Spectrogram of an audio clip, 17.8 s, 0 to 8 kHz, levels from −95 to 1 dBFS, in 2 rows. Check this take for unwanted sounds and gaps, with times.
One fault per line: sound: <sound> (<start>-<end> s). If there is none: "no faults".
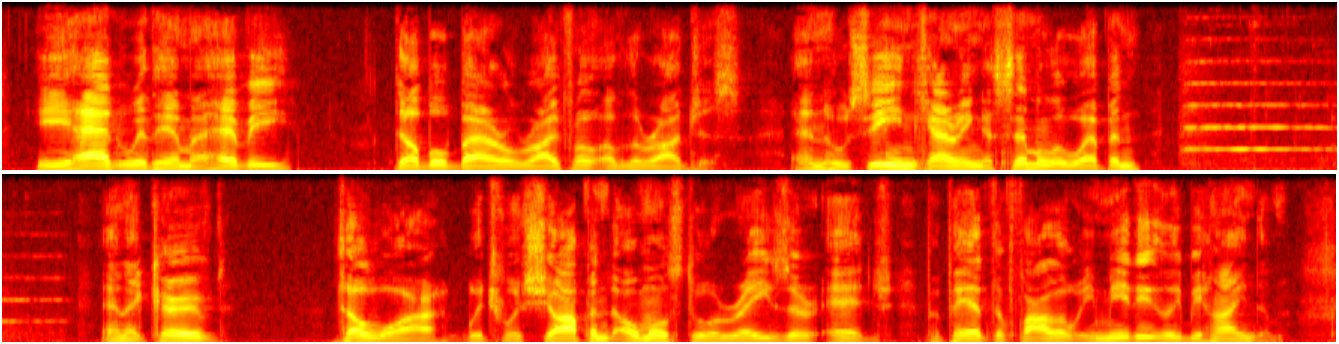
sound: squeak (7.8-9.4 s)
